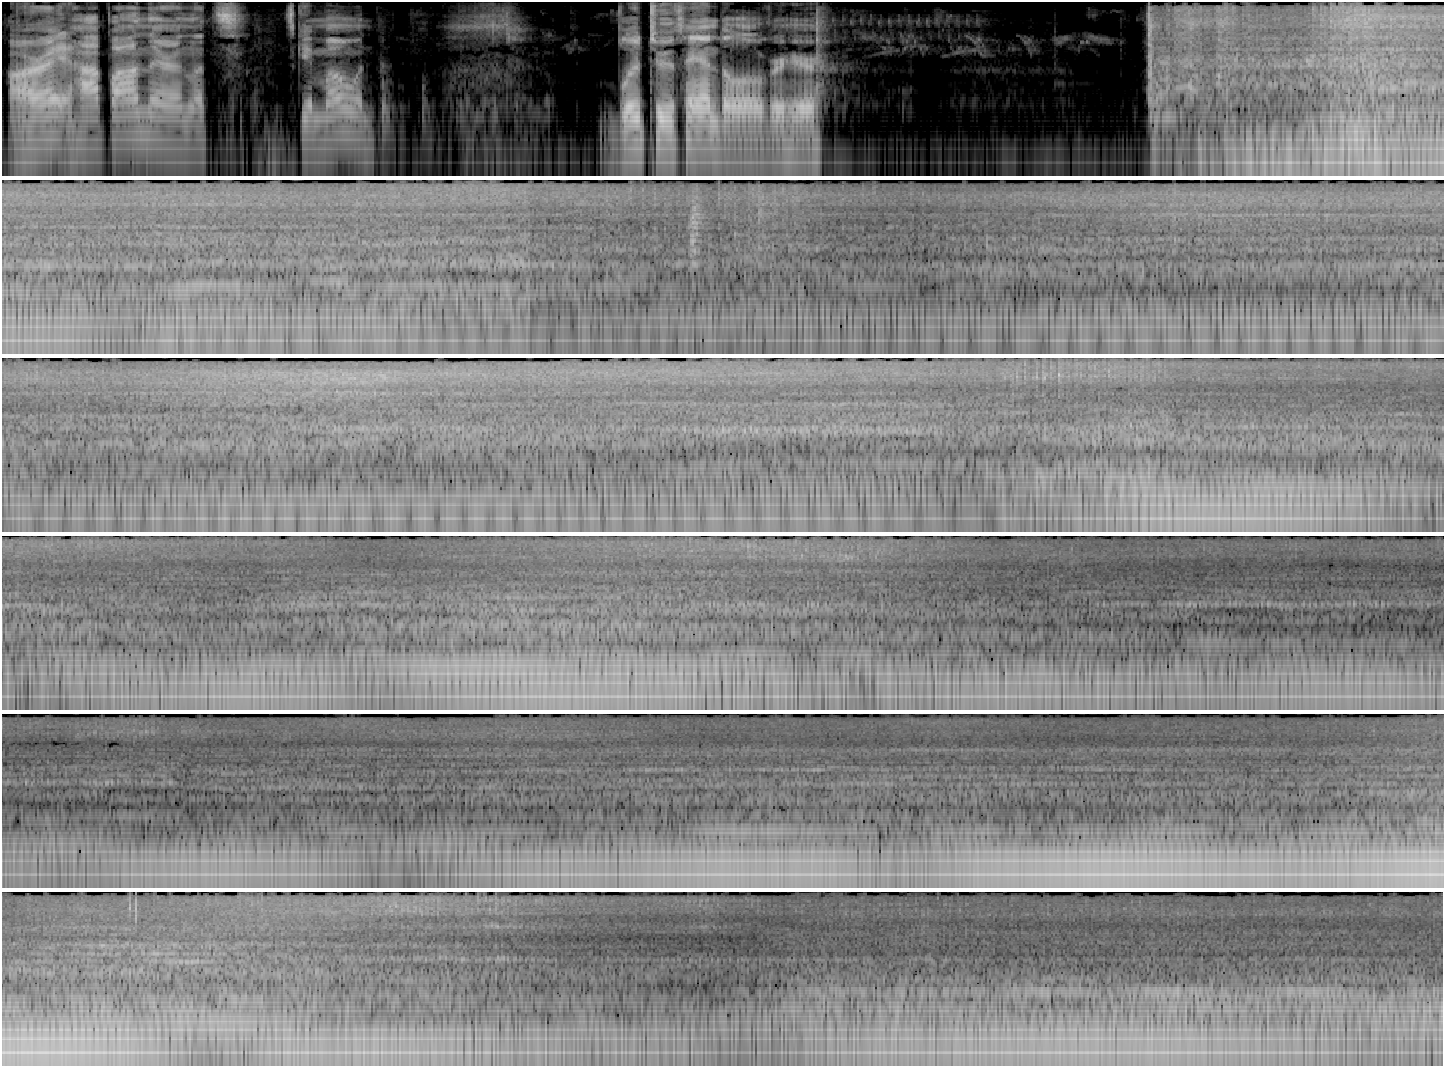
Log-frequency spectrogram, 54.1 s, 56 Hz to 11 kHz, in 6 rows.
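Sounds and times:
lawn mower engine running: 0:06.6 - 0:54.0.

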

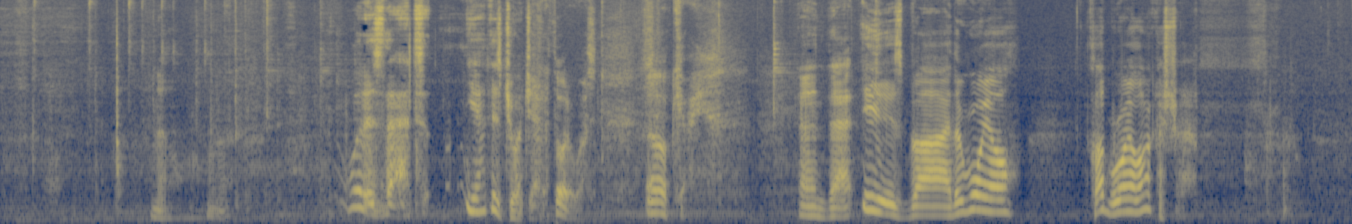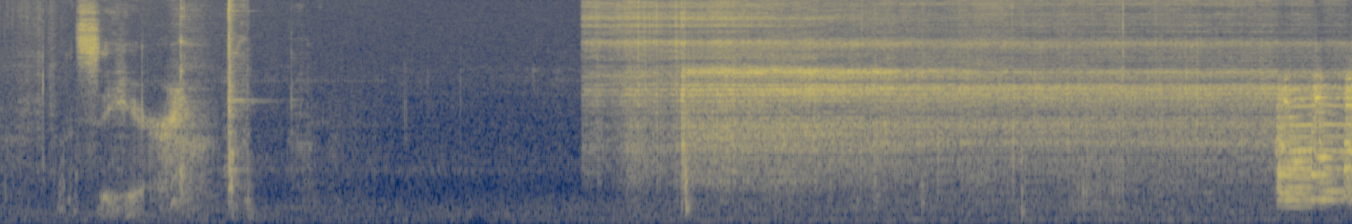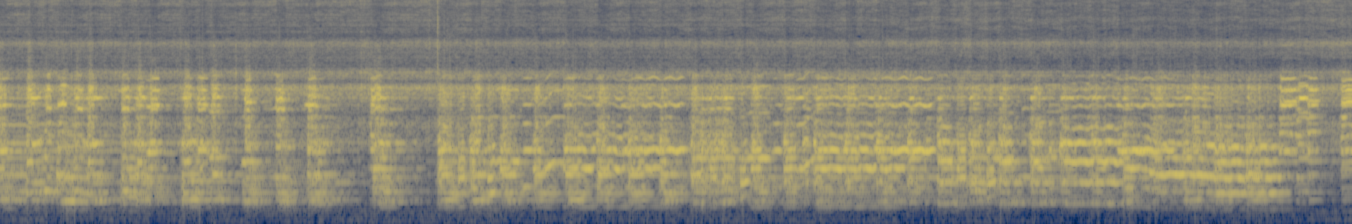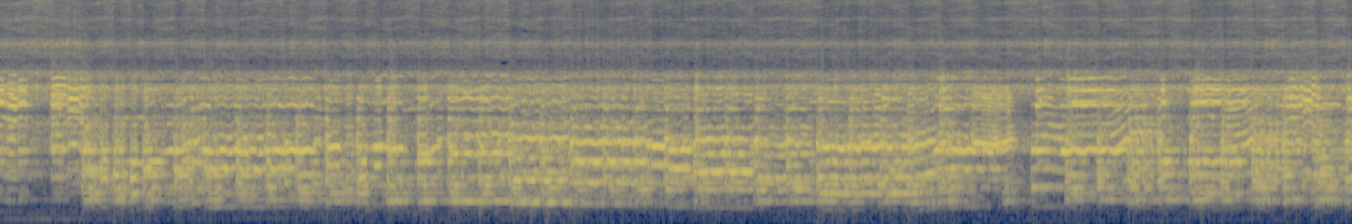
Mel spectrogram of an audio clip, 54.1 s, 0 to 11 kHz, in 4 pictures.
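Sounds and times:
record surface hiss: 0:00.0 - 0:54.0
record needle ticks: 0:22.1 - 0:32.2
orchestral recording playing: 0:26.3 - 0:54.0.

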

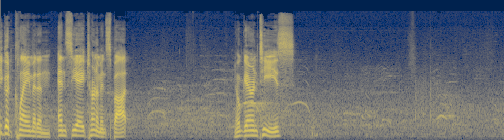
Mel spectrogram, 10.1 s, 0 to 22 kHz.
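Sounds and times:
faint stadium ambience: 0:00.0 - 0:10.0.

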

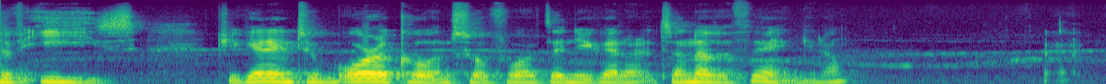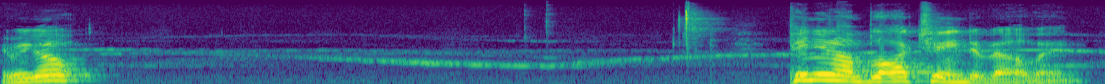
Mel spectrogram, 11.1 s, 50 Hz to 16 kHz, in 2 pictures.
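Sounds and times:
faint siren wailing: 0:00.0 - 0:11.0.

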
